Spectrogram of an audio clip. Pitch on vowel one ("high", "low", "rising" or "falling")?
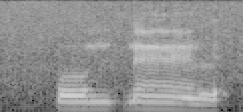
high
